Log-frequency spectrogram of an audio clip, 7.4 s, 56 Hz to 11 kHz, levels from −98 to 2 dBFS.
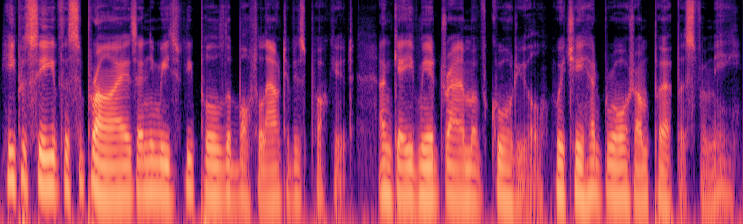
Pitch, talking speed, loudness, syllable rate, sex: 110 Hz, 225 wpm, -20 LUFS, 5.9 syllables/s, male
